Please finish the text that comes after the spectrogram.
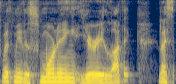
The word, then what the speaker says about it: Latik: got a guest with me this morning Yuri ltic did I pronounced that right your last name did you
